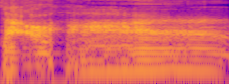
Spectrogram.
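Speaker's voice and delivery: whispered loudly. A player calls out to Novar, who is big again: loud whisper. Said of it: "It's like a loud whisper".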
